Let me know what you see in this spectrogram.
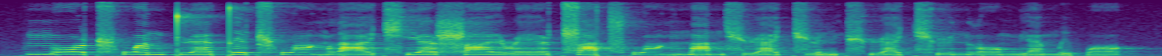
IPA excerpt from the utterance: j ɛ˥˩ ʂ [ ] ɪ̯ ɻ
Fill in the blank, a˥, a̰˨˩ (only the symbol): a˥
